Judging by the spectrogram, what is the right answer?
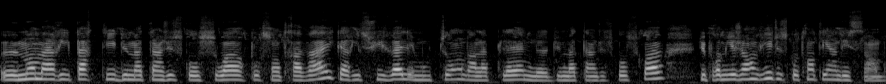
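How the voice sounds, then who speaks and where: On a very clean recording with a silent background, a woman speaks at a moderate pace with a fairly high pitch and fairly even intonation. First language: regional patois (speaking French). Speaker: farmer. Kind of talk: interview testimony. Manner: hesitant, many fillers.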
